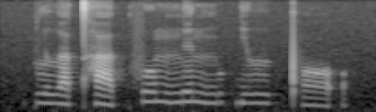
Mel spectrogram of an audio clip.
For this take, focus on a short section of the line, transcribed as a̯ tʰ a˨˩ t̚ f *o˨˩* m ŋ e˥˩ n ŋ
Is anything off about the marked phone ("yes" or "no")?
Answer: yes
